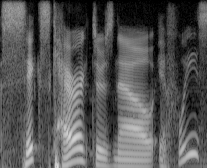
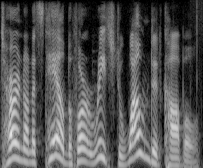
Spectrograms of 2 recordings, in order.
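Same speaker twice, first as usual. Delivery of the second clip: higher-pitched would-be hero boasting of his family; eager storyteller character; 5 semitones higher, 6 dB louder than usual. Acted. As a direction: spin a proud family legend in character.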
